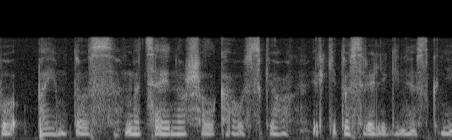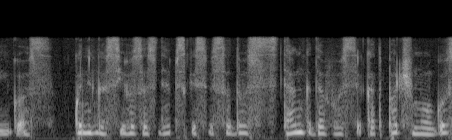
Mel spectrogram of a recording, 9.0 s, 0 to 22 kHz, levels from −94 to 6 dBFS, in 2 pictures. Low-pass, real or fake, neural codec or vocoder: 7.2 kHz; real; none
